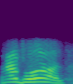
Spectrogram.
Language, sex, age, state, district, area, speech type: Bengali, female, 18-30, West Bengal, Cooch Behar, urban, conversation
